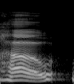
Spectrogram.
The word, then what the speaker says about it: Haux: ATL Ho, but Ho is spelled H-A-U-X.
